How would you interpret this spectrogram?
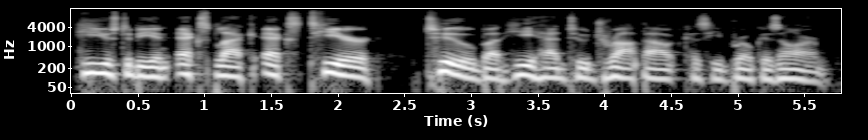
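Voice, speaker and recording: Man acting a suave, coaxing evil dark lord. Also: fairly low pitch, unhurried, lightly acted. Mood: explanatory.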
